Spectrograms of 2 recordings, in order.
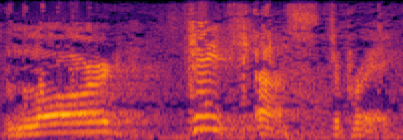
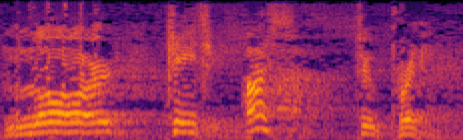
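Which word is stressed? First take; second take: teach; us. First: The word "teach" is stressed. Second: The word "us" is stressed. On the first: The point is that we need to be taught. "emphasizing the word "teach."" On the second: The point is that we ourselves need teaching. "Let's emphasize the "us.""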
